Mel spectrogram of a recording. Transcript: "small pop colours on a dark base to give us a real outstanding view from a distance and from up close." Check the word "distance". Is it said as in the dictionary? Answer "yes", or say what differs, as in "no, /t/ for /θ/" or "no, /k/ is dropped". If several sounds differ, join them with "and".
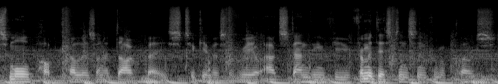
yes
